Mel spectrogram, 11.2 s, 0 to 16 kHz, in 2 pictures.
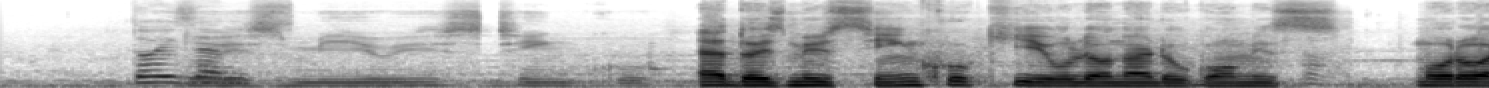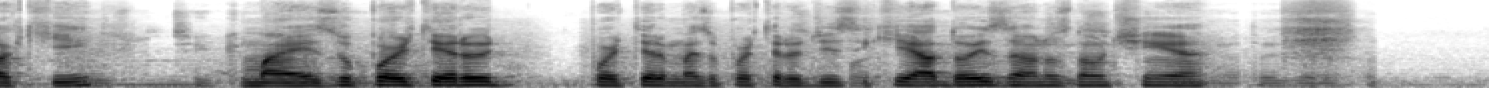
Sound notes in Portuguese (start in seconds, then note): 9.2 cochichando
